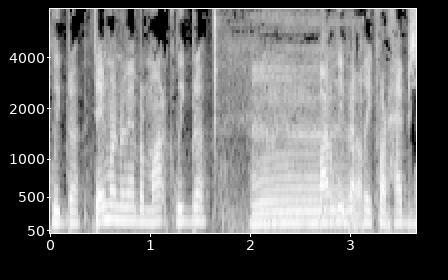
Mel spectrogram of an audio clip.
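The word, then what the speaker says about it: Libbra: Mark Libra. No one remember Mark Libra? Does anyone remember Mark Libra? Mark Libra played for Hibs and I think he scored about 20 goals. Name rhymes with zebra.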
